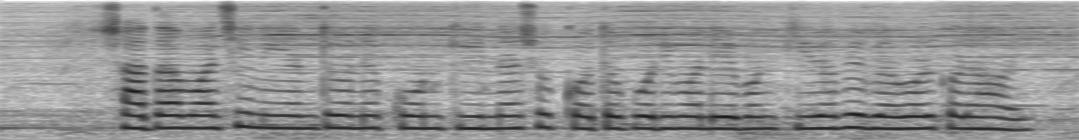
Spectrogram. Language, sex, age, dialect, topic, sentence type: Bengali, female, 18-24, Rajbangshi, agriculture, question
